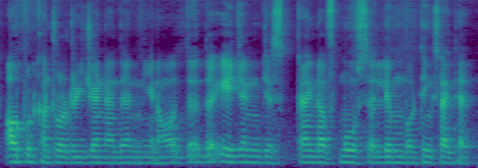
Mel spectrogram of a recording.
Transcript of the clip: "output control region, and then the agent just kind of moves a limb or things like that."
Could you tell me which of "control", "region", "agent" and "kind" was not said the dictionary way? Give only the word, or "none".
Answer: none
